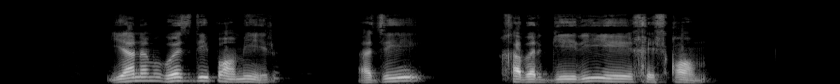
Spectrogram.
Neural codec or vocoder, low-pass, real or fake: none; 10.8 kHz; real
